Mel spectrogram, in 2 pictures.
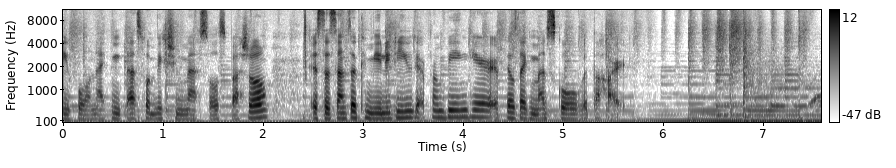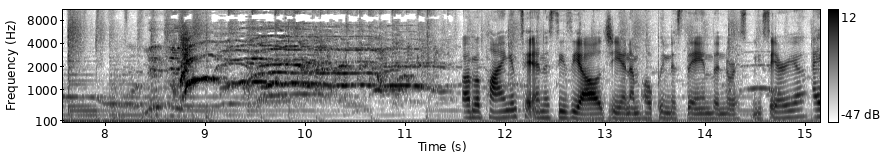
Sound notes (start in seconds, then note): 8.2 cheering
